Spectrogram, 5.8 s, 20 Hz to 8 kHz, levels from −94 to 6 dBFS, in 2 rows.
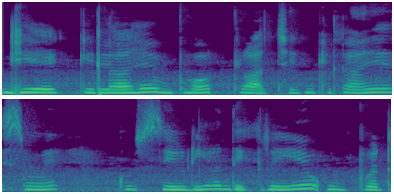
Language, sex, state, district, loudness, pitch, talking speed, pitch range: Hindi, female, Chhattisgarh, Bilaspur, -30 LUFS, 275 Hz, 155 wpm, 265-285 Hz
